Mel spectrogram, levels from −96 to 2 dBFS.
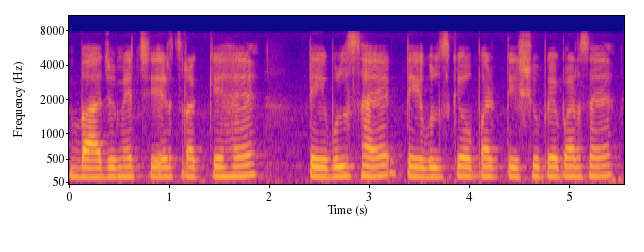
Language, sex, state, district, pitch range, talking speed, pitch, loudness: Hindi, female, Telangana, Hyderabad, 170-180 Hz, 150 wpm, 175 Hz, -18 LUFS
